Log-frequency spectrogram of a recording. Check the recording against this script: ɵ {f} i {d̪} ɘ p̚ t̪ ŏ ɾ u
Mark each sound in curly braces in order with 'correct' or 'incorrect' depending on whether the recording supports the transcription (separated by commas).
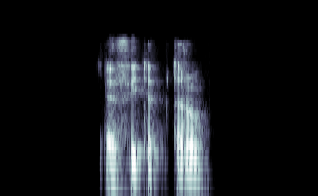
correct, incorrect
